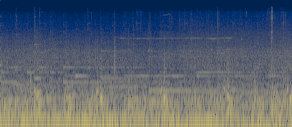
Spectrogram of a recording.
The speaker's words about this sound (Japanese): ちょっと今運転をし始めましたあーめっちゃ雨だわ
